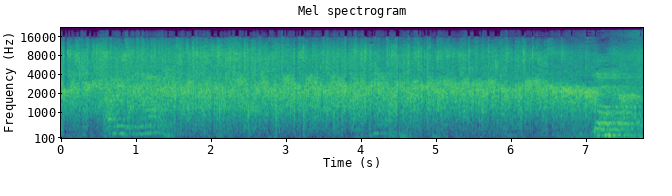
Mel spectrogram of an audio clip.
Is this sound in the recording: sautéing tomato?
no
